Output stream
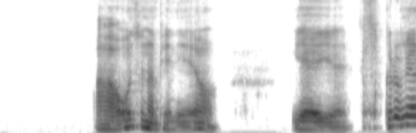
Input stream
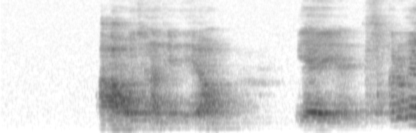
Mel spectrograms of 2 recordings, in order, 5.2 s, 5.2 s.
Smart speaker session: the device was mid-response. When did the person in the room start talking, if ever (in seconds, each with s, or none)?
none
